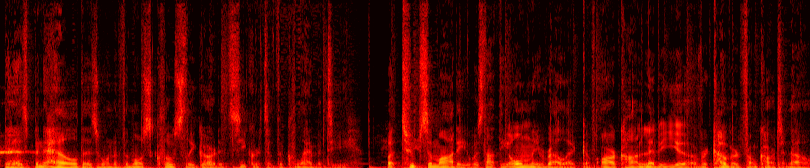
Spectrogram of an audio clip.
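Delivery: grand epic storytelling read. Speaker reads a lore script aloud the way someone else does, epic dramatic narration. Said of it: "read it in epic fashion like he does".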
